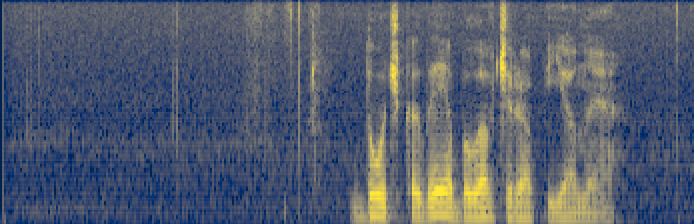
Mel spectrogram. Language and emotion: Russian, neutral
